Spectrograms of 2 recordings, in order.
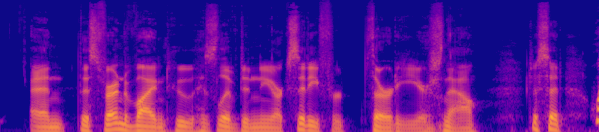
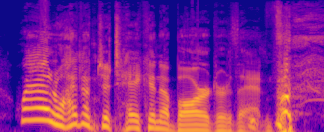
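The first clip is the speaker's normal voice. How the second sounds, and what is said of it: Put-on Irish accent. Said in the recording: “The Irish accent”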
